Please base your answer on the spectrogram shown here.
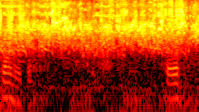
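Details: Happy budgerigar flock in an aviary, busy high chirping and squeaky twitters throughout, with a brief low voice-like sound at the start and again near the end.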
